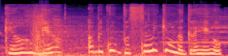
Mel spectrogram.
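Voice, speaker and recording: A woman playing an indignant village wife in an audio story, sharp and questioning. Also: high-pitched, animated, fast, over music. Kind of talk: Hindi audio story drama.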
